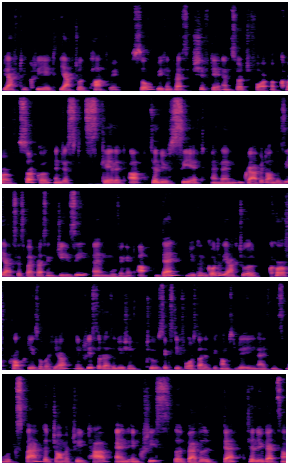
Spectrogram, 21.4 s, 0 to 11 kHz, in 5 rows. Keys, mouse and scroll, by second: 2.6 shift+a, 5.6 s, 7.9 g, 12.6 click, 14.4 click, 17.5 click, 18.0 scroll down 2, 20.4-21.4 drag.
